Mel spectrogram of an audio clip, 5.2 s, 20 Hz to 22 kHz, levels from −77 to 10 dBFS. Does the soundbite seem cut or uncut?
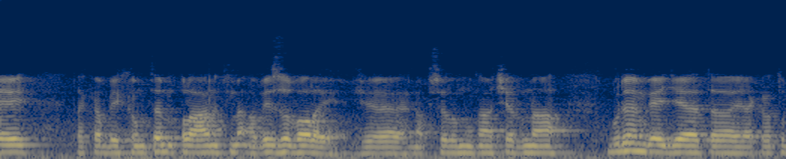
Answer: cut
